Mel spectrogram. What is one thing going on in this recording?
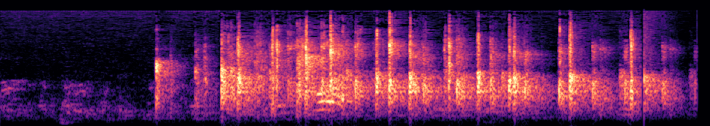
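A middle-aged man speaks close to a microphone.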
